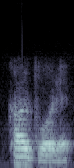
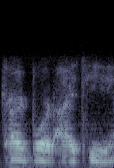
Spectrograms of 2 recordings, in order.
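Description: First: The ending is said as the word 'it'. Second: The ending is spelled out as letters I-T. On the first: The speaker calls it right. "which is nice that you said it correctly" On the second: The speaker calls it wrong. "a lot of people ask me if it's Cardboard IT"

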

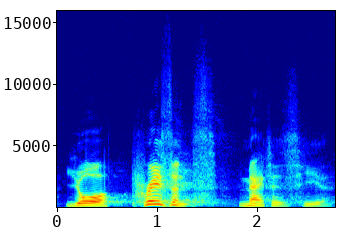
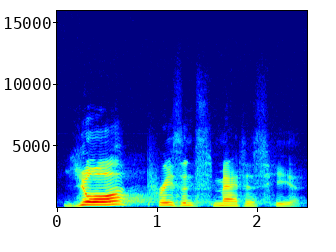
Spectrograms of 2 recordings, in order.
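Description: First: The stress falls on the word 'presence'. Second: The stress falls on the word 'your'. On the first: "each time we're going to put the emphasis on the next word" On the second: "each time we're going to put the emphasis on the next word"

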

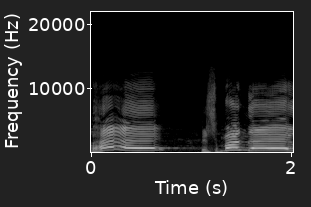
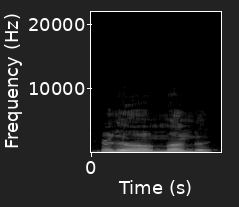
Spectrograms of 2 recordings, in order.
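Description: First: It is said in an upbeat, positive tone. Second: It is said in a gloomy, miserable tone.

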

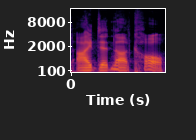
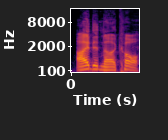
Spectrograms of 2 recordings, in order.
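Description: First: It is said in a plain reading tone. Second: It is said in an exasperated parent's tone.

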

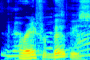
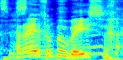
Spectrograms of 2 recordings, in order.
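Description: First: It is said in the speaker's ordinary accent. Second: It is said in a put-on British accent.

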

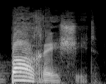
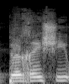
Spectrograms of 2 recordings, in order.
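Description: First: The first syllable has an a vowel. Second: The first syllable has an e vowel. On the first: This reading means in the beginning. "Bareshit means in the beginning" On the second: This is the traditional reading of the word. "which is the tradition we have"

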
